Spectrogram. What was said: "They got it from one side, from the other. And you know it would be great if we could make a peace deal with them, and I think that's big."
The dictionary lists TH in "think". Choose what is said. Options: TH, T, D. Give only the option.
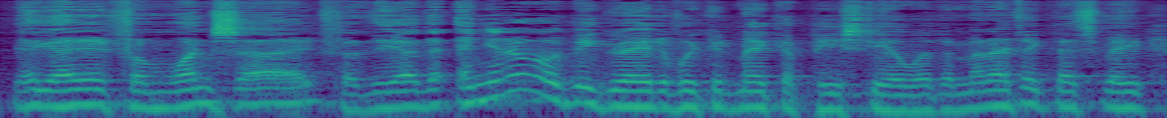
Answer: TH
